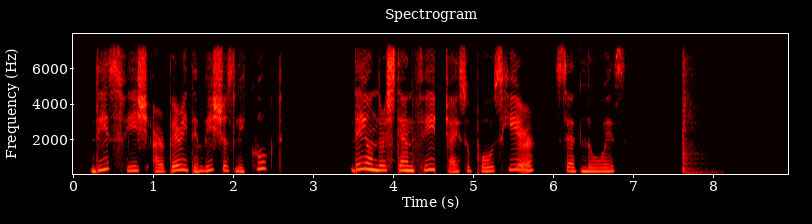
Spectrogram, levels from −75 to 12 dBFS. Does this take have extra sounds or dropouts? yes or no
yes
